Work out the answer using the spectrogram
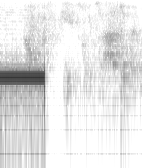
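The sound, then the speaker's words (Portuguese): Telephone tone of an outgoing call ringing out: a single steady mid-pitched tone lasting about a second, then near silence with faint background noise. “Não, tô ligando agora”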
